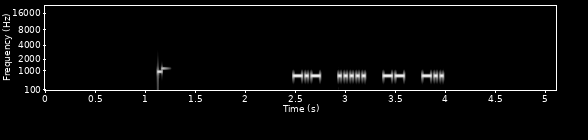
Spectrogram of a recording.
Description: Morse code, heard as a keyed tone, about 40 wpm, spaced as for 29 wpm, 700 Hz. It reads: K5MD
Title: USA Call Signs - 4 Characters - 2x Character Spacing - 40wpm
